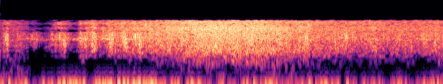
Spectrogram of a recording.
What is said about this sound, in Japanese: その近くには滝があり、水音が響く。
